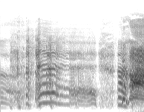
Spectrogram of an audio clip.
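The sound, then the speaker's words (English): A person imitates a dove's call with a string of wavering, warbly vocal coos that rise and dip in pitch, broken by brief pauses and ending in a breathy, laugh-like burst. “And that's not what sound doves make.”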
